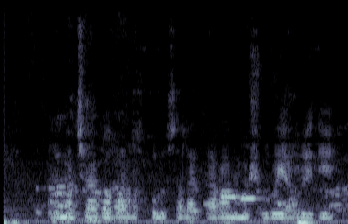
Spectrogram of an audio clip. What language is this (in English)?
Pashto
